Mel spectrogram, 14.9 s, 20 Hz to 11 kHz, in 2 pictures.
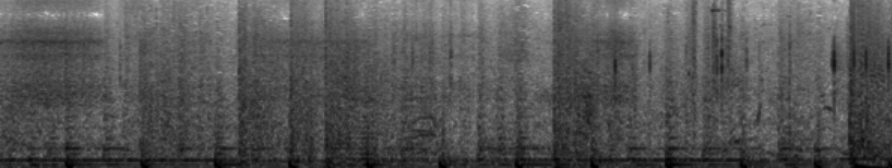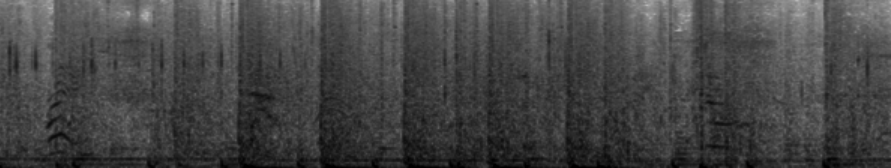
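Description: Gunfire in Red Dead Redemption 2, a string of sharp thumping shots and impacts scattered across the clip amid busy game noise, with a voice talking at times.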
